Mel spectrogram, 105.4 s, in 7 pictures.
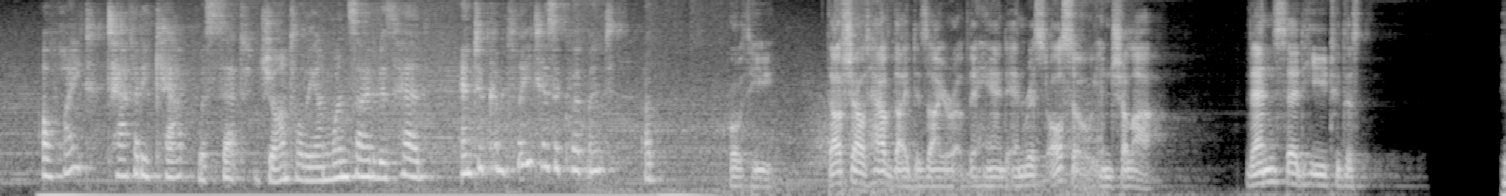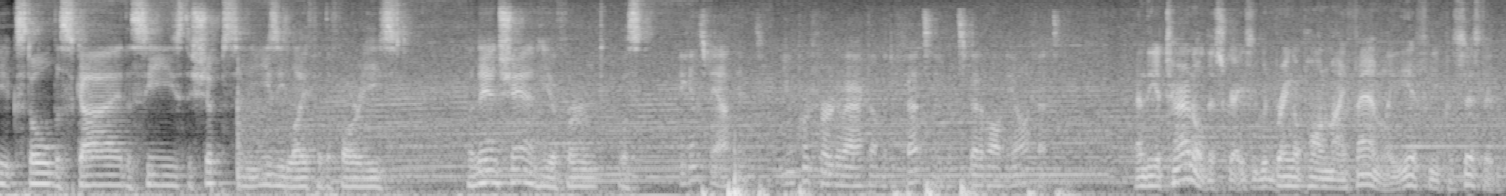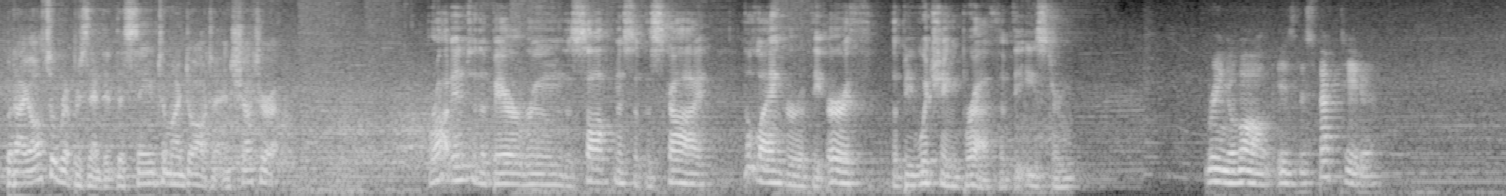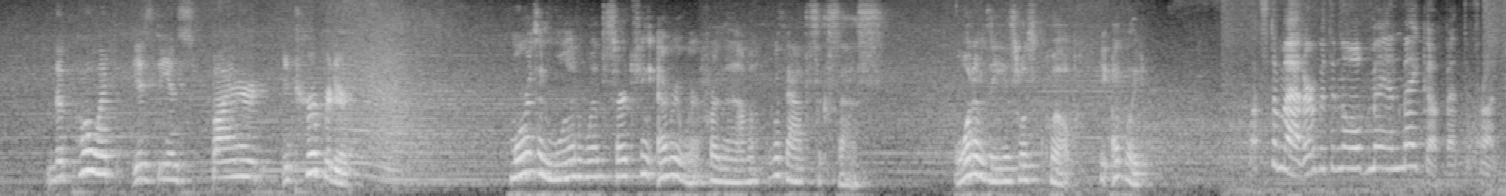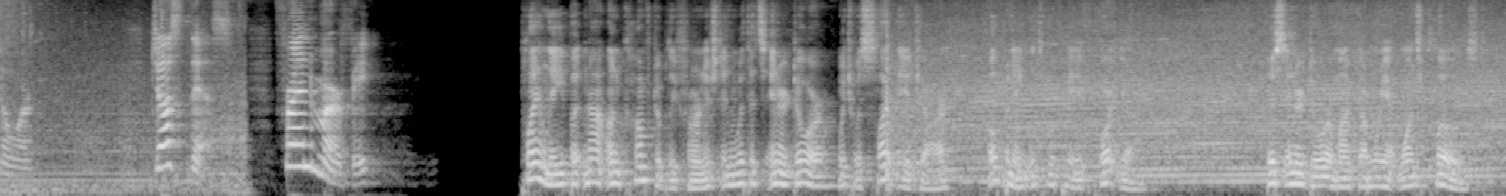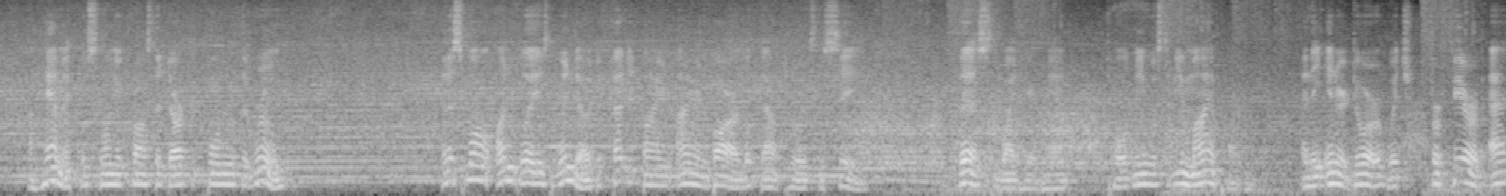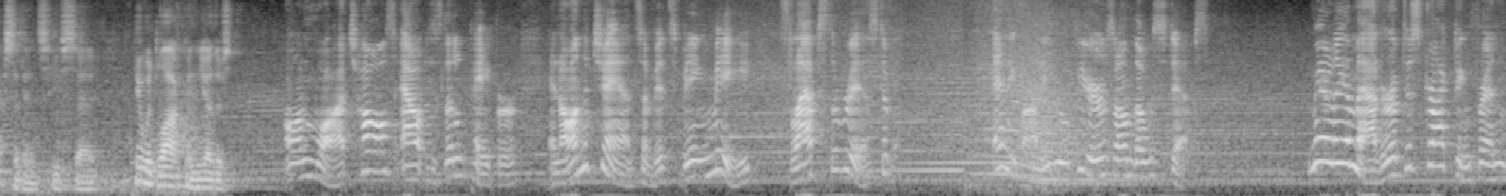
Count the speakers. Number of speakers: ten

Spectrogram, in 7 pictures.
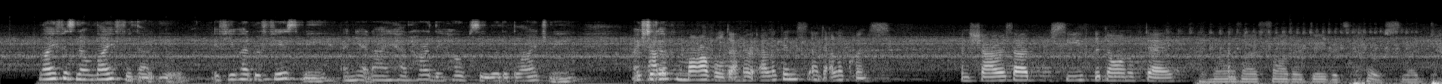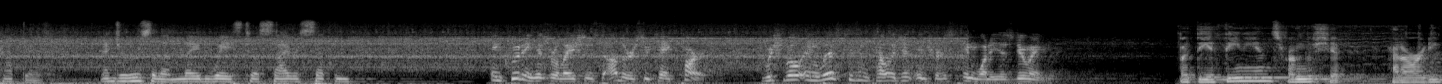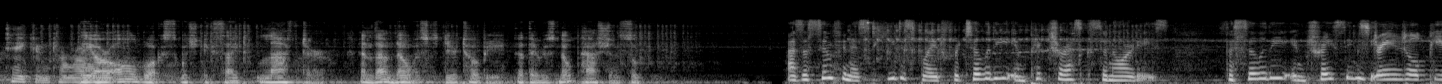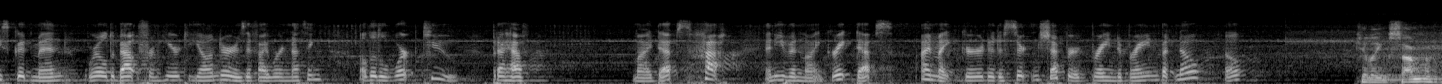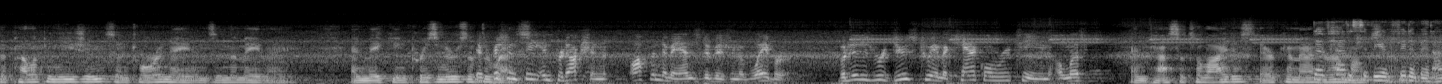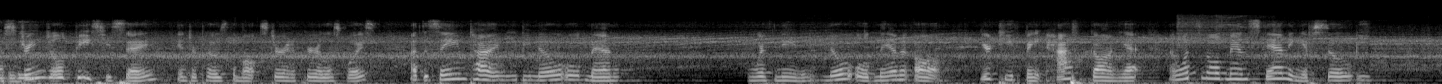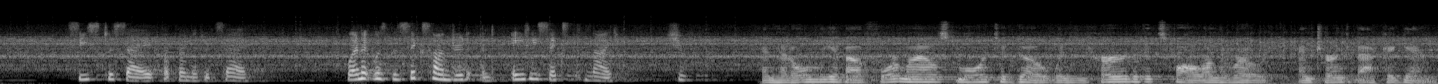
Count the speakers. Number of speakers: eight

